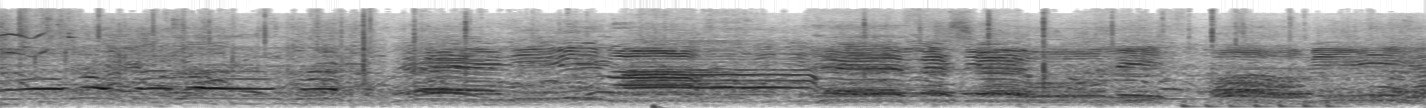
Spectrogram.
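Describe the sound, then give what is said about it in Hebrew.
A crowd shouts slogans at Haaretz journalists: loud, dense overlapping voices chanting continuously throughout, with a brief low thumping near the end. “אם תקשיבו טוב, תוכלו לשמוע את הקריאות אל תדברו עם גבל שהופנו נגדנו”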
